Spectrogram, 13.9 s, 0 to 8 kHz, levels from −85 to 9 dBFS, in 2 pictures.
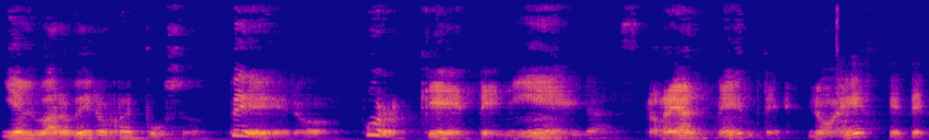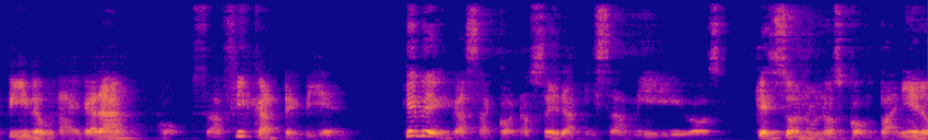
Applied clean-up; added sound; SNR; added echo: neural mask model DeepFilterNet 3.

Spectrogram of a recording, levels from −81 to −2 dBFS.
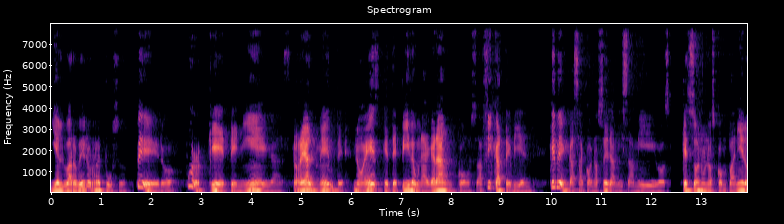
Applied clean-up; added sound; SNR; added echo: none; none; none; none.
